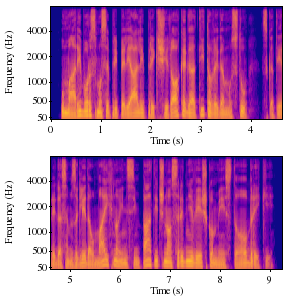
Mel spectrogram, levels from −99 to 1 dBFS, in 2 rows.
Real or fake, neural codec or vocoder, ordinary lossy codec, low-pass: real; none; none; 7.2 kHz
